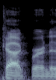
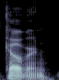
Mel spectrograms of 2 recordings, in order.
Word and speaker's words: Cockburn: It's not Cockburn. It's Coburn. I'm like, well, who has a silent C and K in their name? – Did you see he punch the ref?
